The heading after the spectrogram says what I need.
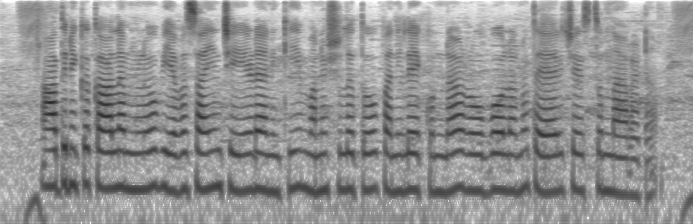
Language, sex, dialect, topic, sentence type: Telugu, female, Utterandhra, agriculture, statement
